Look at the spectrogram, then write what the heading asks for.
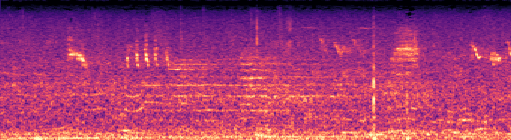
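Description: Small birds chirping in short repeated bursts over faint chatter of people.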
